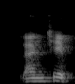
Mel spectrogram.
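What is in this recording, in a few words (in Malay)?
"lancip", Malay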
